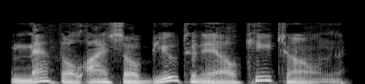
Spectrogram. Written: methyl isobutenyl ketone

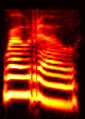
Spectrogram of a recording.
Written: roto

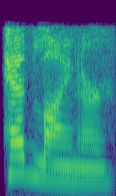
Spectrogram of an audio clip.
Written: headliner

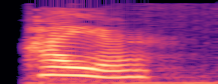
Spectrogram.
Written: hier

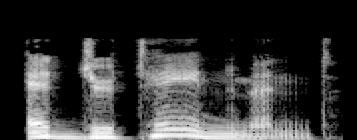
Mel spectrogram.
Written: edutainment

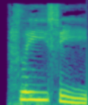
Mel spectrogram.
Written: fleeciness

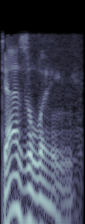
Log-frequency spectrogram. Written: dazzling

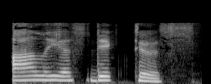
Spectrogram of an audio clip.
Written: alias dictus

